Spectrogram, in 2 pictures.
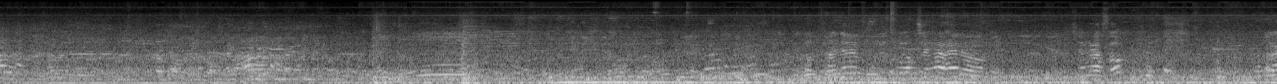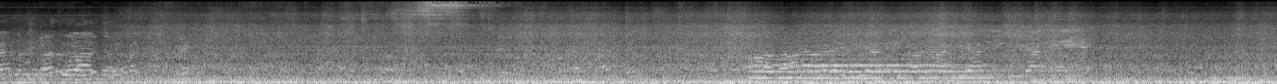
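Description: The 12134 Mangaluru Mumbai Superfast Express rumbles along as heard from inside an unreserved general class coach, with a constant loud roar of wheels and rattling, brief metallic squeals, and people talking in the background.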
